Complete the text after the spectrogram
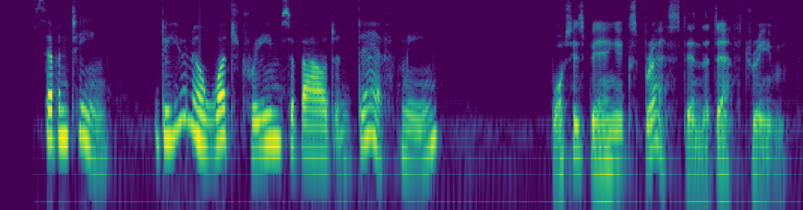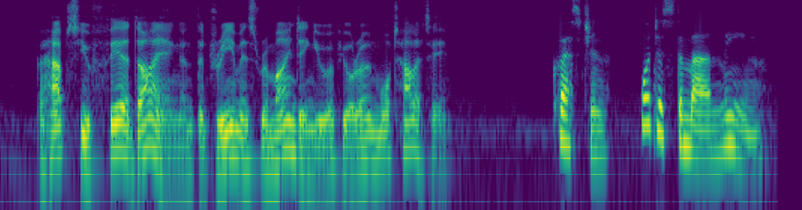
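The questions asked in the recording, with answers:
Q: What does the man mean?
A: The dream may show a fear of dying and remind you that you are mortal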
